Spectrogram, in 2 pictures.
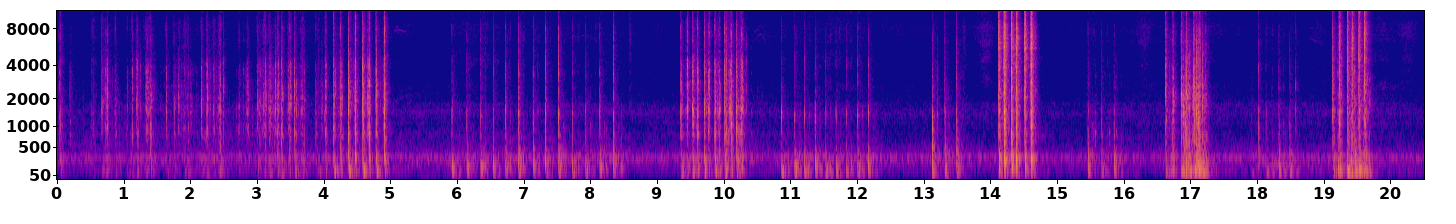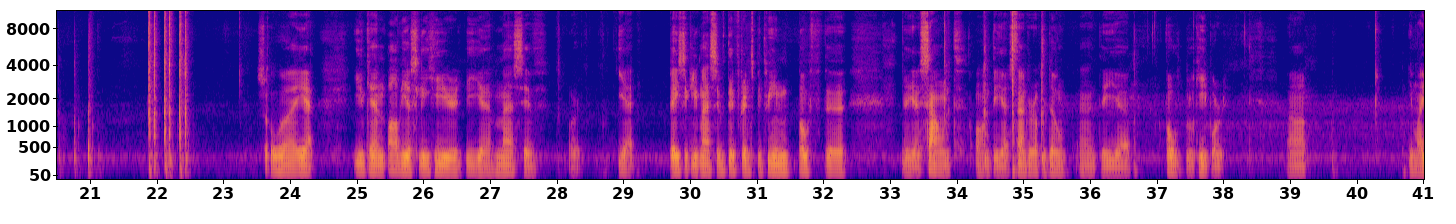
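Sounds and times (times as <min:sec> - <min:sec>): rapid keyboard keystrokes: 0:00.0 - 0:05.0, 0:05.9 - 0:08.6, 0:09.4 - 0:12.3, 0:13.1 - 0:14.7, 0:15.5 - 0:16.0, 0:16.6 - 0:17.3, 0:18.0 - 0:19.8, 0:21.9 - 0:22.5.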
